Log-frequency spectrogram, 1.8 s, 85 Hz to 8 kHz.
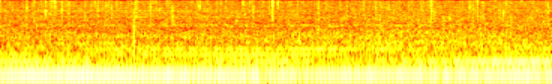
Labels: {"label": "biophony, midshipman", "recorder": "SoundTrap 500"}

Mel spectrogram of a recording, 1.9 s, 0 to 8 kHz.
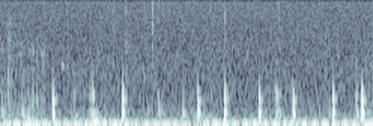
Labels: {"label": "biophony, knock croak", "recorder": "SoundTrap 300"}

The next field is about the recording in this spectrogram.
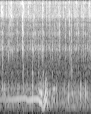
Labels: {"label": "biophony, cascading saw", "recorder": "HydroMoth"}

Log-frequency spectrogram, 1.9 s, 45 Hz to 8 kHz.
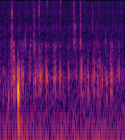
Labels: {"label": "biophony, sea urchins (Echinidae)", "recorder": "SoundTrap 600 or HydroMoth"}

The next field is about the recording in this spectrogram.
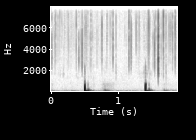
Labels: {"label": "biophony, double pulse", "recorder": "SoundTrap 300"}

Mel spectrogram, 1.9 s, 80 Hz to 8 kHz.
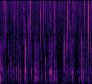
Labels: {"label": "biophony, sea urchins (Echinidae)", "recorder": "SoundTrap 600 or HydroMoth"}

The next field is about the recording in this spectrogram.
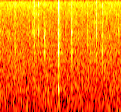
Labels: {"label": "ambient", "recorder": "HydroMoth"}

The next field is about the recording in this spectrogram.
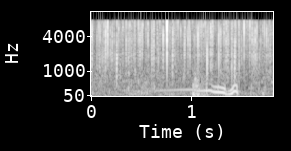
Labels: {"label": "biophony, cascading saw", "recorder": "SoundTrap 600 or HydroMoth"}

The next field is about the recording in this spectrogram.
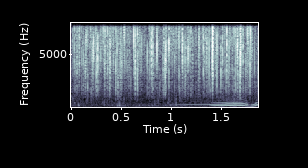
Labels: {"label": "biophony, cascading saw", "recorder": "SoundTrap 600 or HydroMoth"}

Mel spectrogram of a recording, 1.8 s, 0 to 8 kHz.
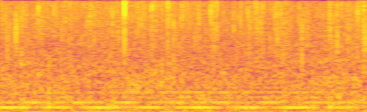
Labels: {"label": "biophony, midshipman", "recorder": "SoundTrap 500"}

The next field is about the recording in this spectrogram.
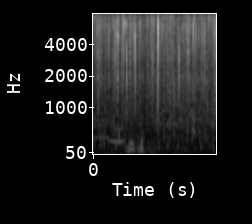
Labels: {"label": "biophony, cascading saw", "recorder": "SoundTrap 600 or HydroMoth"}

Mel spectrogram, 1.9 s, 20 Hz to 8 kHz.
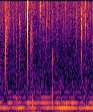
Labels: {"label": "biophony, midshipman", "recorder": "SoundTrap 500"}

